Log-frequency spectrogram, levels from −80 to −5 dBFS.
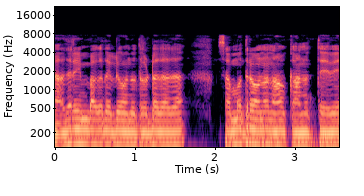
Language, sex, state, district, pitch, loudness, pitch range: Kannada, male, Karnataka, Koppal, 105 Hz, -17 LUFS, 100-110 Hz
